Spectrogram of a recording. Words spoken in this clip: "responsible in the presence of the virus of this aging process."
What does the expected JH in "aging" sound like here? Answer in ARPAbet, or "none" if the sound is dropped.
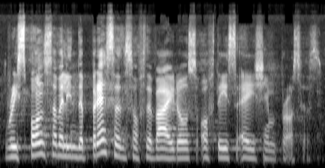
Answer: SH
